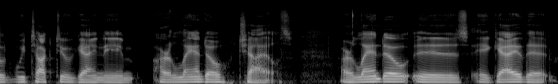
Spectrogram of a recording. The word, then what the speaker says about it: Arlando Chiles: right so I'm sitting here and I've got Orlando child on that's your name right that's my name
